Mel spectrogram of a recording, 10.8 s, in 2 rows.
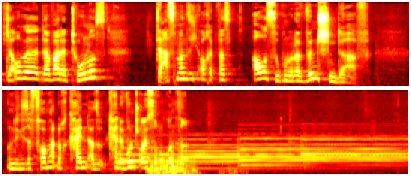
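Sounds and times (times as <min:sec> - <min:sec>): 
speech: 0:00.0 - 0:08.2
bell ringing: 0:07.0 - 0:10.8.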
